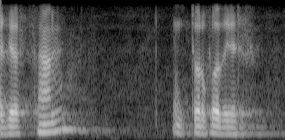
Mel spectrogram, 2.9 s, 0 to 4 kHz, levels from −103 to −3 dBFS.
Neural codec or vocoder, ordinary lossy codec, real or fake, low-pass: codec, 24 kHz, 3 kbps, HILCodec; none; fake; 3.6 kHz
